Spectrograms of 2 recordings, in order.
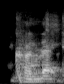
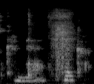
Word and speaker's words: Connecticut: Connect. It's not pronounced like that though. Whatever. It's Connecticut.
